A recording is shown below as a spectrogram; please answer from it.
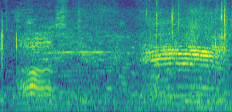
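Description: Sheep bleat loudly twice at a livestock market, wavering calls close by with a murmur of other farm noise and voices in the background.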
